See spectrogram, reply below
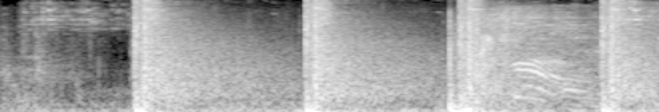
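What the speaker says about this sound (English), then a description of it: "Maybe I'm getting sniped by another dude." Gunfire from a sniper in the video game Abiotic Factor, four loud sharp reports at irregular intervals, each with a booming low tail, over a steady game ambience.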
